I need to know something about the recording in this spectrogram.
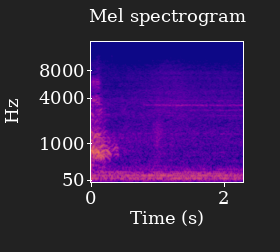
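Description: The last shouted syllable of a man's drill command fades out in a short echo in the first half-second, followed by a faint steady background hum with a thin high whine.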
